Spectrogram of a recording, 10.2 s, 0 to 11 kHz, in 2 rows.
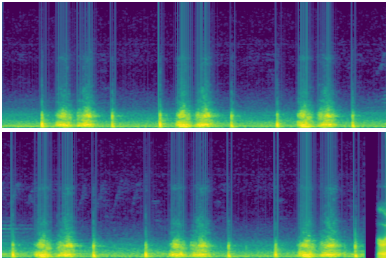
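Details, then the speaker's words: Imitated heart sounds made on a cardboard box: sharp taps with a harsh, diamond-shaped crescendo-decrescendo swell beginning after S1 and ending before S2; ejection systolic murmur of aortic stenosis. "ejection systolic murmur in aortic stenosis begins after s1 and ends before s2 diamond-shaped that is crescendo decrescendo murmur and it's a harsh murmur"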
